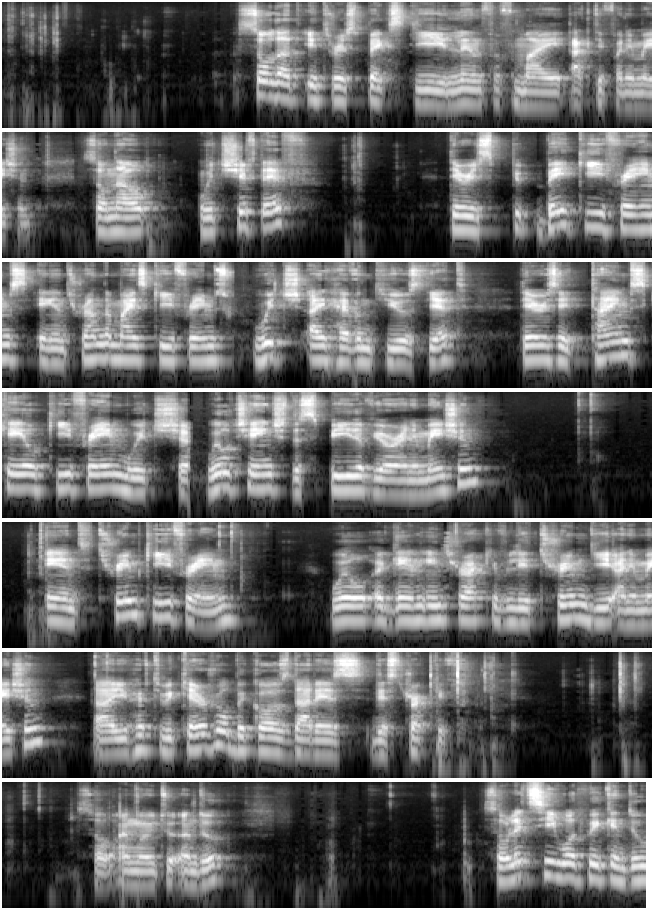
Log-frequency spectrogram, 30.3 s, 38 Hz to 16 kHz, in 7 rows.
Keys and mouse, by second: 0.0 middle click, 0.1 a, 0.3 KP_Decimal, 6.6 shift+f, 17.5 shift+f, 24.7 shift+space, 25.8 shift+space, 26.1-26.5 middle drag, 26.9 ctrl+z, 28.6 click, 29.1 ctrl+shift+s.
